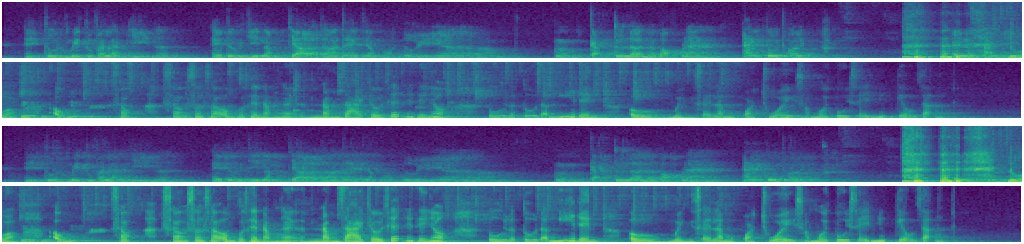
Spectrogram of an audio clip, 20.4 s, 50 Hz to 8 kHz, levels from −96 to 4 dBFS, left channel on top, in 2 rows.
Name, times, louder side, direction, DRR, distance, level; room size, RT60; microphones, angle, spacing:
voice 1, 0.2-1.7 2.1-5.1 5.5-8.3 9.5-10.6 10.9-11.1 14.3-14.6, left 2 dB, 70° left, -2 dB, 3.1 m, -30 dB
sound 1, 8.4-9.0 9.6-17.7, equal, 20° right, 4.0 m, -44 dB
voice 2, 9.0-10.3 10.7-10.9 11.4-19.7, right 5 dB, 80° right, 17 dB, 0.5 m, -22 dB
21.5 x 14.5 x 3.9 m, 1.1 s
head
